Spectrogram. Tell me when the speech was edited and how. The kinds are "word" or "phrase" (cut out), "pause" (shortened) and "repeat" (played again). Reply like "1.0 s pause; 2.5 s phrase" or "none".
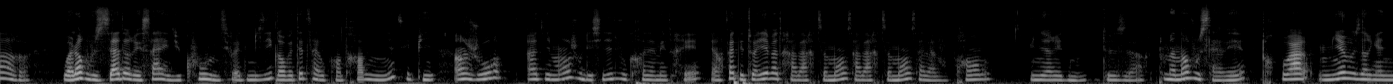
8.5 s repeat; 10.9 s pause; 12.5 s pause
